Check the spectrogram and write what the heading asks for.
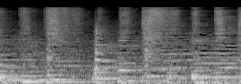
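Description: Live Puerto Rican jíbaro music played without singing: a cuatro and guitar play a melody over shaken and scraped hand percussion with a steady beat.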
